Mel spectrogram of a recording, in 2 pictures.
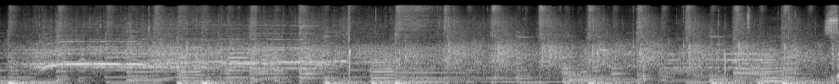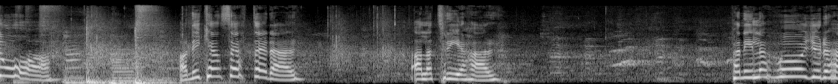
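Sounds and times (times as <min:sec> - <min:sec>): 
audience applause: 0:00.0 - 0:08.3, 0:11.4 - 0:12.5
thumping band playing: 0:00.0 - 0:11.0
speech: 0:10.2 - 0:11.5, 0:12.5 - 0:13.5, 0:15.8 - 0:16.7
laughter: 0:13.7 - 0:16.2.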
